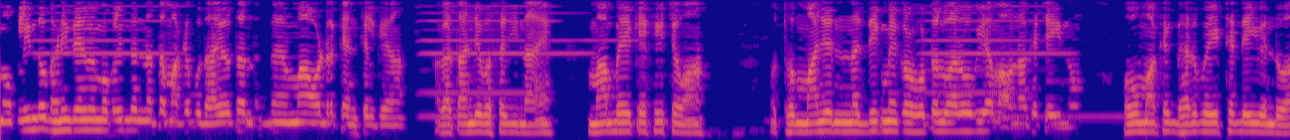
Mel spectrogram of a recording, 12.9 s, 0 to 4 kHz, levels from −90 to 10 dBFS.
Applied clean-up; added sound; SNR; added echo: classical method Wiener filter.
